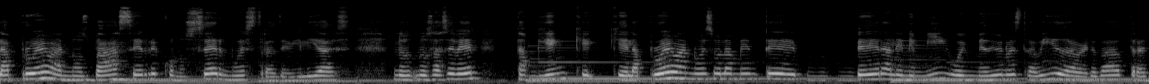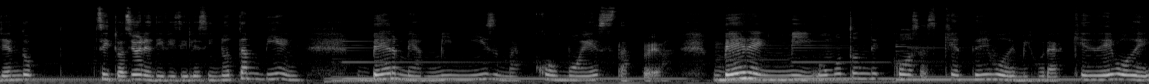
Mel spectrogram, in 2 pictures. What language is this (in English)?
Spanish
